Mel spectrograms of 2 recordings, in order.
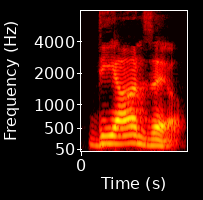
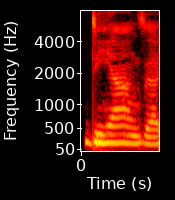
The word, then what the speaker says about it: D'Anzel: Yeah, so the pronunciation of my middle name is D'Anzel. D'Anzel.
